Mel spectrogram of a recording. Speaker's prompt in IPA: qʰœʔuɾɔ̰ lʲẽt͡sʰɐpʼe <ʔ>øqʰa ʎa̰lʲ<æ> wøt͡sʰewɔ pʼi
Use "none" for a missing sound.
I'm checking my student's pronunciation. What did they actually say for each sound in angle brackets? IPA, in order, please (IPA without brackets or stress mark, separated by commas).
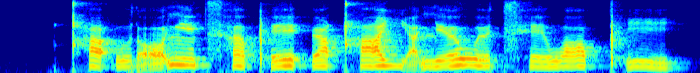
ʔ, œ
